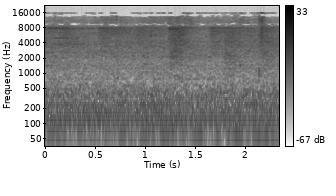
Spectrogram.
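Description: Steady restaurant background: a low hum with faint background music, level and unchanging.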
